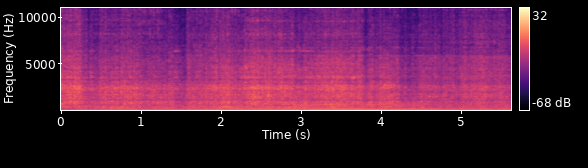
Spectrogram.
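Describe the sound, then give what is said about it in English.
A tractor driven by Coronado pounds a 10 to 12-foot fence post, held in place by a worker, into the ground between tart cherry trees in Coaden: a loud, steady engine drone with a low hum and a constant metallic rattle running for several seconds, with no talking. “The tractor shoves the post into the ground, loudly rattling along the way.”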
